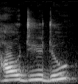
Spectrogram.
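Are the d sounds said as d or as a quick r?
d. The d sounds are pronounced as clear d. This is the British way. "British में तो तकरीबन"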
